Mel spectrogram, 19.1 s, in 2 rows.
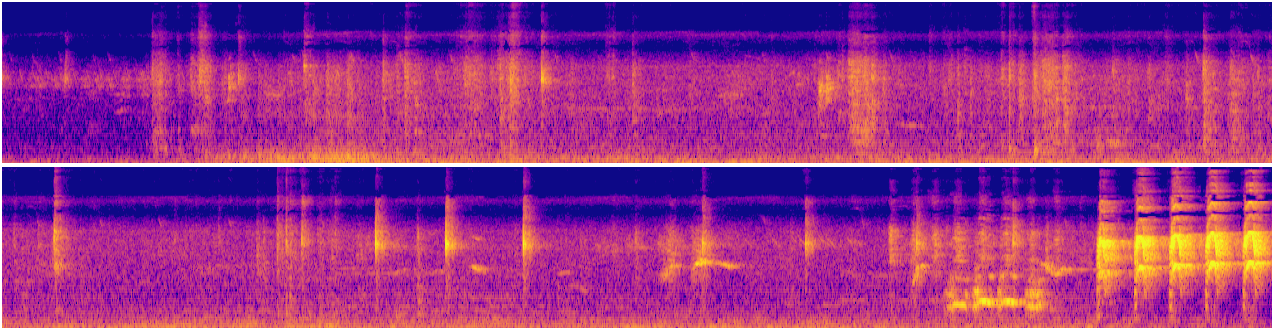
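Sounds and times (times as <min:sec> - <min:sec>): bird calling: 0:07.7 - 0:19.0
bird clicks and snaps: 0:11.6 - 0:13.6, 0:14.2 - 0:17.3.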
